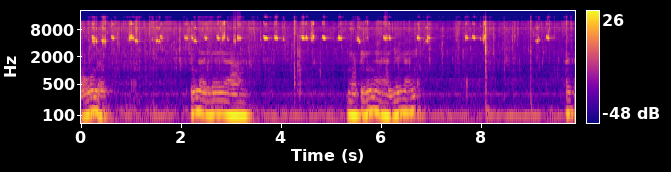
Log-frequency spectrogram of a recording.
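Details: Crickets chirping in a garden late at night, around half past eleven; short, high, scattered chirps over a steady low hum, with a man speaking Vietnamese in several bursts.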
